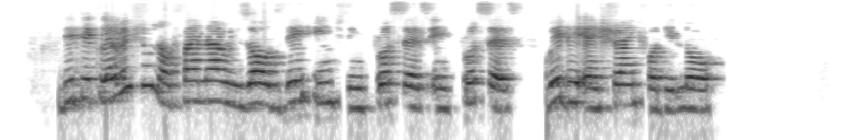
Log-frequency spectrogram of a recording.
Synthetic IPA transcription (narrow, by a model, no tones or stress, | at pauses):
didɛklaɹeʃɔ̃nɔvfãɪnalɹizɔlvsbĩnhĩnd͡ʒdĩnpɹosɛsĩnpɹosɛs | wedeʔɛ̃nʃɔɹĩnfɔdəlɔ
